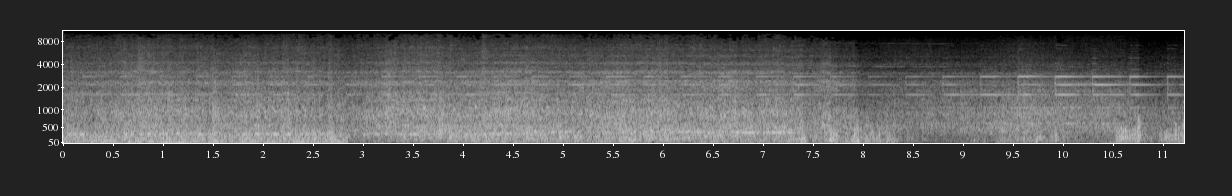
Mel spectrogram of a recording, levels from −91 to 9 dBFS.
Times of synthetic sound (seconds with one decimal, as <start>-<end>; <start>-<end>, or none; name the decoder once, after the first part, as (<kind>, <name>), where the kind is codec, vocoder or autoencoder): 0.8-1.5 (vocoder, BigVGAN v2); 9.3-9.8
